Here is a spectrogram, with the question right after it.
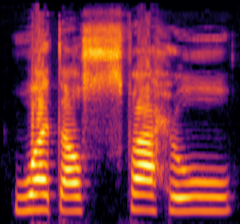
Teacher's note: صاد حروف التفخیم میں سے ہے تو ہم یہ حرف کو موٹی آواز میں پڑھیں گے. کیونکہ یہاں صاد ساکن ہے لہذا ہمیں صاد کو ہمزے سے پڑھنا ہے.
